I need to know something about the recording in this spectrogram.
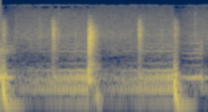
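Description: Lo-fi hip-hop music: a slow drum beat with a hit about every half second over sustained, slightly wavering keys and bass.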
